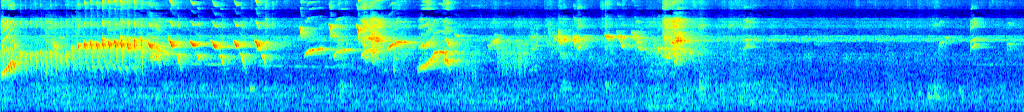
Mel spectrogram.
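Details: Canary pours out a lively song of rapid, repeated chirps and bright trilled phrases over several seconds, then breaks into scattered notes before falling quiet.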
